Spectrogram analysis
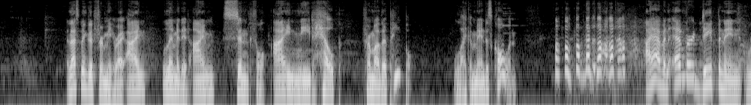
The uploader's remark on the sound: This episode is a recording from a speaking engagement earlier in the year.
